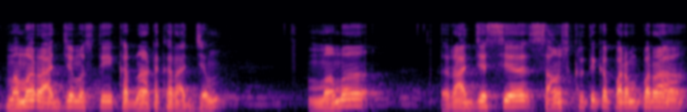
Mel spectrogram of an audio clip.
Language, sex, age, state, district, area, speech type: Sanskrit, male, 45-60, Karnataka, Uttara Kannada, urban, spontaneous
